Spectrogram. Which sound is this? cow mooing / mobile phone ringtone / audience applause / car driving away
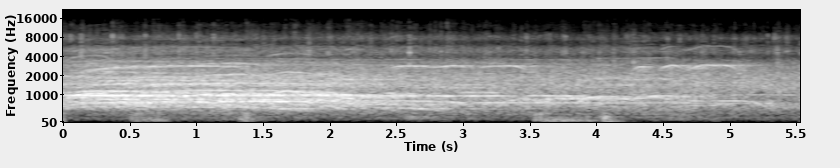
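audience applause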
